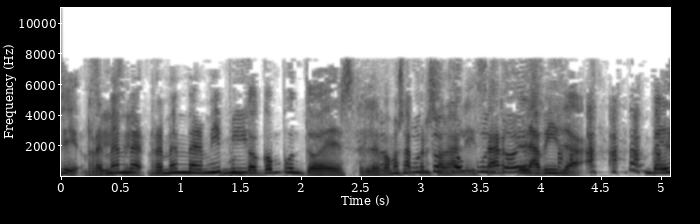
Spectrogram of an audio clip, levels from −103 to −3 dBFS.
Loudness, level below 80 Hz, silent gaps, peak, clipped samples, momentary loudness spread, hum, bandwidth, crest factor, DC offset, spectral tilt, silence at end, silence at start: -15 LUFS; -52 dBFS; none; -2 dBFS; under 0.1%; 5 LU; none; 8 kHz; 12 dB; under 0.1%; -5.5 dB/octave; 0 s; 0 s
